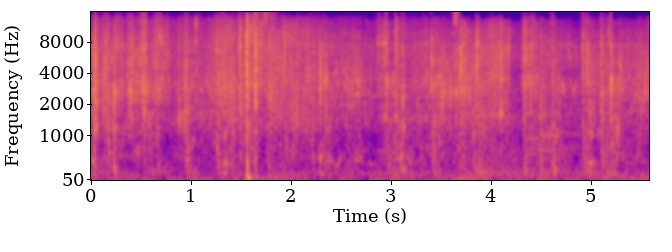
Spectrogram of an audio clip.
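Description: Riverbank ambience: water moving along the gravel shore and a little wind, with scattered small clicks and one sharp knock about a second and a half in.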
